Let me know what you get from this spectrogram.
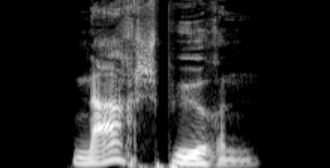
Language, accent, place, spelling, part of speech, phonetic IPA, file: German, Germany, Berlin, nachspüren, verb, [ˈnaːxˌʃpyːʁən], De-nachspüren.ogg
- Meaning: 1. to track down 2. to look into 3. to sleuth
